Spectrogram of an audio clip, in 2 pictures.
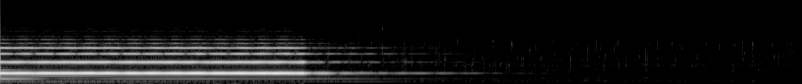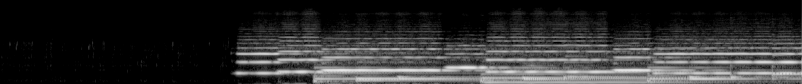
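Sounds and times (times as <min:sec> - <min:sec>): background music with chords and bass: 0:10.4 - 0:16.0.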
